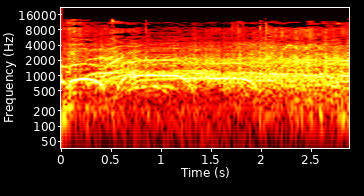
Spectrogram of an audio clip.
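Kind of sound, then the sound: crowd, crowd cheering at rally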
